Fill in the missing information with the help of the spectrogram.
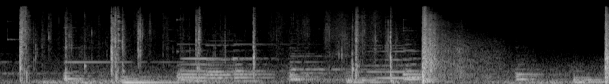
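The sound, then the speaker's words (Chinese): Gunshots: a series of sharp, percussive cracks over a steady musical tone, with one especially loud, ringing shot late on that trails off slowly before a few softer hits follow. “啊，是枪声，一定是猎人在开枪。”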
